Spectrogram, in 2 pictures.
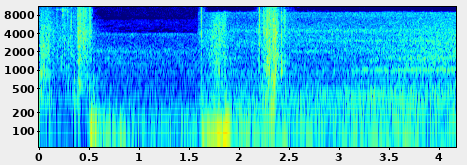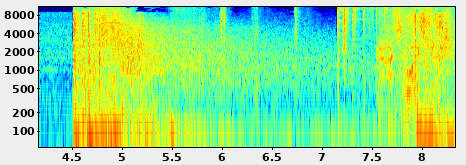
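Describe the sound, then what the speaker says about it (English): Gunfire in a zombie video game, sharp isolated shots early on, then a loud burst of rapid firing with echoing crackle that trails off and returns near the end, with no talk over it. "I heard gunshots"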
